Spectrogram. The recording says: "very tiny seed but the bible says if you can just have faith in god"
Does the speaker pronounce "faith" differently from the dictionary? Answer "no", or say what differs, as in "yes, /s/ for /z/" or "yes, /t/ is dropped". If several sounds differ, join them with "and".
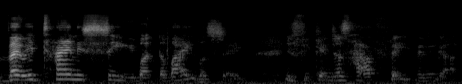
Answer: no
